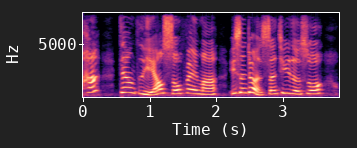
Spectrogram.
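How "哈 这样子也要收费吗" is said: startled, disbelieving, surprised, pitched-up tone. Retelling own reaction to being charged by the doctor: imitating own surprised reply. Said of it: "很惊讶的跟医生说".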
